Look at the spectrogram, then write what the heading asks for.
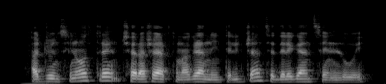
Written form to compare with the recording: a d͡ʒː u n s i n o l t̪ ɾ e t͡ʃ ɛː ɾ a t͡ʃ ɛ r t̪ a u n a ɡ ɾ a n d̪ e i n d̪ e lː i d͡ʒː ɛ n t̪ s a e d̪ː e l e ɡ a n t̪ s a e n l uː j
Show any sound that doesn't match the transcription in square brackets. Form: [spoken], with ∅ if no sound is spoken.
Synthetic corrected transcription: a d͡ʒː u n s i n o l t̪ ɾ e t͡ʃ ɛː ɾ a t͡ʃ ɛ r t̪ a u n a ɡ ɾ a n d̪ e i n [t̪] e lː i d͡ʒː ɛ n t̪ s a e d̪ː e l e ɡ a n t̪ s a [i] n l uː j

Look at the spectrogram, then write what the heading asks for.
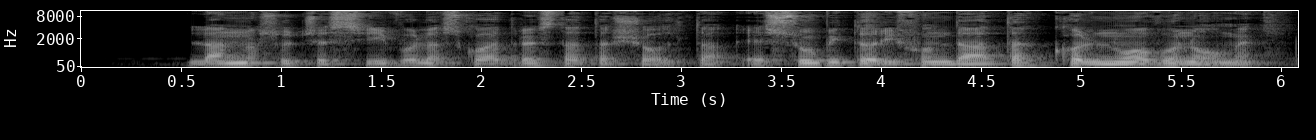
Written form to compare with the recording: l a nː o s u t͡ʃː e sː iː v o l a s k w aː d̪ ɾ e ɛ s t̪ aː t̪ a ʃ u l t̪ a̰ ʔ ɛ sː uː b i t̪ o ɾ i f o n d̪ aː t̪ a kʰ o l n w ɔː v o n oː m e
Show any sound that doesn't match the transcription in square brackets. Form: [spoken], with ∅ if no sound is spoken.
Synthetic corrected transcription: l a nː o s u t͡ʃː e sː iː v o l a s k w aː d̪ ɾ [a] ɛ s t̪ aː t̪ a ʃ [ɔ] l t̪ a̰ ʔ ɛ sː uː b i t̪ o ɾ i f o n d̪ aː t̪ a kʰ o l n w ɔː v o n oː m e

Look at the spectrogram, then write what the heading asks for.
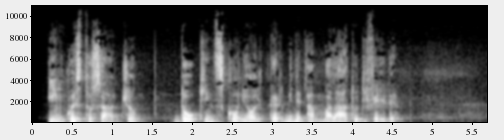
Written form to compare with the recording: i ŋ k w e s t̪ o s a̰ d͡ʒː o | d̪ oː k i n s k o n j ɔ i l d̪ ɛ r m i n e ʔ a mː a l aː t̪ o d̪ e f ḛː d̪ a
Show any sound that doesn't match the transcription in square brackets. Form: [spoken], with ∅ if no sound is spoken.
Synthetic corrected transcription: i ŋ k w e s t̪ o s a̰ d͡ʒː o | d̪ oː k i n s k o n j ɔ i l [t̪] ɛ r m i n e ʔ a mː a l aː t̪ o d̪ [i] f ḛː d̪ [e]

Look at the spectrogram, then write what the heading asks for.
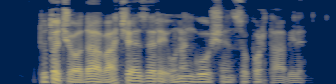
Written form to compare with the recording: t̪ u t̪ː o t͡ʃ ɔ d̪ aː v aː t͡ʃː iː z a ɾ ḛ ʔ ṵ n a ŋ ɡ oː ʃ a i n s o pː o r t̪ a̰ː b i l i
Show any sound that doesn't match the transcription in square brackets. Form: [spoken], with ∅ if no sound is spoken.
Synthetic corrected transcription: t̪ u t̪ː o t͡ʃ ɔ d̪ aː v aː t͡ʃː [ɛː] z a ɾ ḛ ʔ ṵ n a ŋ ɡ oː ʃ a i n s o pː o r t̪ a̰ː b i l [e]

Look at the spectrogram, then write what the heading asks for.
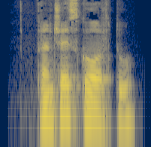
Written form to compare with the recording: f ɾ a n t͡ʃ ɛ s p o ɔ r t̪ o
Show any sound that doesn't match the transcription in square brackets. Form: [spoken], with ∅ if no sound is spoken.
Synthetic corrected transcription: f ɾ a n t͡ʃ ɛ s [k] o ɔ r t̪ [u]

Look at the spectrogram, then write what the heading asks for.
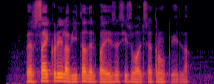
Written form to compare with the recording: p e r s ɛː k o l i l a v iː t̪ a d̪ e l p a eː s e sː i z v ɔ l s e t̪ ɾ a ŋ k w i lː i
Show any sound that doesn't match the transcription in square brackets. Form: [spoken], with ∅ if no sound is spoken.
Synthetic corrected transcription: p e r s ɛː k o l i l a v iː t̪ a d̪ e l p a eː [z] e [s] i z v ɔ l s e t̪ ɾ a ŋ k w i lː [a]

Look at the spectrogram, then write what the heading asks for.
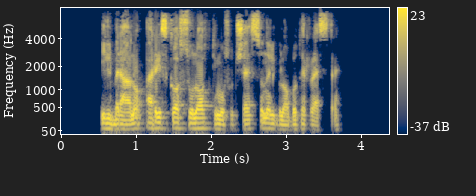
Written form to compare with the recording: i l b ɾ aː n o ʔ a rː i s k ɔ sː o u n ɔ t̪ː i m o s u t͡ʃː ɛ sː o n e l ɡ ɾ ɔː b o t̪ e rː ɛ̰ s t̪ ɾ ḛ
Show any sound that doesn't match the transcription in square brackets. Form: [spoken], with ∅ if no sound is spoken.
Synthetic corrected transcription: i l b ɾ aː n o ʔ a rː i s k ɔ sː o u n ɔ t̪ː i m o s u t͡ʃː ɛ sː o n e l ɡ [l] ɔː b o t̪ e rː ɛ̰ s t̪ ɾ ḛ

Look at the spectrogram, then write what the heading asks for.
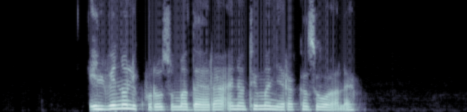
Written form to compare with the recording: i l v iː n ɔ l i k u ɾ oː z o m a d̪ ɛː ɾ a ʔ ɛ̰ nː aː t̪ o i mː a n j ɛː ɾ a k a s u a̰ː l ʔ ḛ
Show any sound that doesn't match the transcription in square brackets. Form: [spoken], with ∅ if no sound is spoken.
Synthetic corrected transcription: i l v iː n [o] l i k u ɾ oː z o m a d̪ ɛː ɾ a ʔ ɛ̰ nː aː t̪ o i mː a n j ɛː ɾ a k a [z] u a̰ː l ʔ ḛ

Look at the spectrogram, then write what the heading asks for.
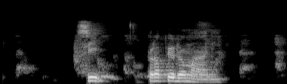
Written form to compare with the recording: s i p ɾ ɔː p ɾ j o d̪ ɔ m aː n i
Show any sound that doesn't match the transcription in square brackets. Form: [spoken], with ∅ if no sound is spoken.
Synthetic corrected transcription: s i p ɾ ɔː p ɾ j o d̪ [o] m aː n i

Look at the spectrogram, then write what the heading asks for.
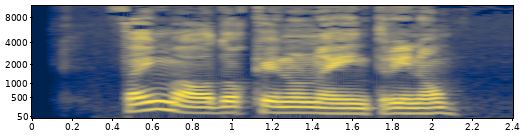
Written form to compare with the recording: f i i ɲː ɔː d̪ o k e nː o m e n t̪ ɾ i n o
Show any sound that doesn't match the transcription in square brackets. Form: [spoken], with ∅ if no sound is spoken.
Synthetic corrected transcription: f [a] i [mː] ɔː d̪ o k e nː o [n] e n t̪ ɾ i n o

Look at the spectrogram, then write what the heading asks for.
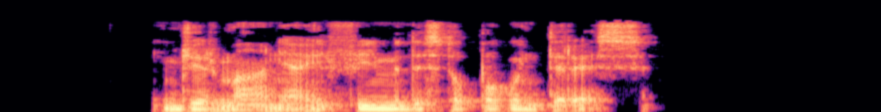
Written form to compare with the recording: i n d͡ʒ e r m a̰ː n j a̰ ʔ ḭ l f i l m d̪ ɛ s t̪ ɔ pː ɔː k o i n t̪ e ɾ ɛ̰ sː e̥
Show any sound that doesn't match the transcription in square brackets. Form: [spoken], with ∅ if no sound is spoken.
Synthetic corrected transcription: i n d͡ʒ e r m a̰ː n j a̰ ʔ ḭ l f i l m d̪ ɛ s t̪ ɔ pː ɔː k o i n t̪ e ɾ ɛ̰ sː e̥

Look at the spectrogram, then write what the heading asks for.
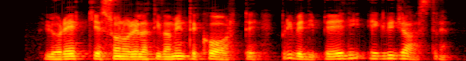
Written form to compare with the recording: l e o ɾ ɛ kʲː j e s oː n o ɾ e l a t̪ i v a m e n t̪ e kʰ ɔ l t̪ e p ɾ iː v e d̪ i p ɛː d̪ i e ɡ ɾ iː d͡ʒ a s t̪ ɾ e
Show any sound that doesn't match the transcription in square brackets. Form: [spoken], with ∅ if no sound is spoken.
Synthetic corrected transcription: l e o ɾ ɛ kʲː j e s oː n o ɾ e l a t̪ i v a m e n t̪ e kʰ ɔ [r] t̪ e p ɾ iː v e d̪ i p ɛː d̪ i e ɡ ɾ [i] d͡ʒ a s t̪ ɾ e

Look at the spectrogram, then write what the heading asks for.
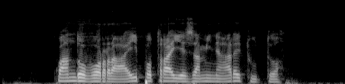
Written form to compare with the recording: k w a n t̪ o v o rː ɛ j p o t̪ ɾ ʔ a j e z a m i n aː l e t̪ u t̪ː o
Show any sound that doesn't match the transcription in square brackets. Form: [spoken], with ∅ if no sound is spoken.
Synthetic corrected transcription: k w a n [d̪] o v o rː [a] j p o t̪ ɾ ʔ a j e z a m i n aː [ɾ] e t̪ u t̪ː o

